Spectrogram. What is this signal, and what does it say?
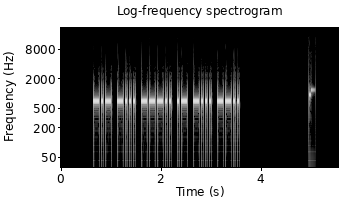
Morse code, heard as a keyed tone, about 30 wpm, 700 Hz. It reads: KB8ABZ
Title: USA Call Signs 30wpm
